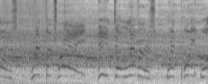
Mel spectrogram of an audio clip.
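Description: Several voices shouting and whooping in excitement, celebrating a last-second winning basket, with a few sharp claps.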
